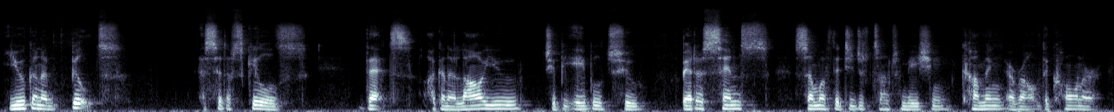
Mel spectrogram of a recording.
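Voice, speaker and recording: Professor, male, middle-aged, Danish accent; calm, unhurried lecture delivery, filler-heavy, average pitch. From Denmark. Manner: measured, unhurried delivery with frequent ums and uhs. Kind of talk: recorded course introduction lecture.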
